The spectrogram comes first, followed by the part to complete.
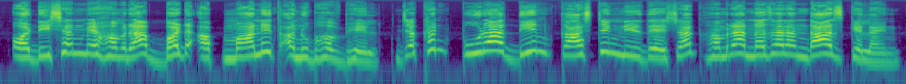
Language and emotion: Maithili, angry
